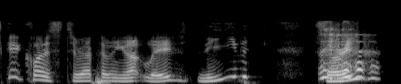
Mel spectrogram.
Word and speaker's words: Niamh: Niamh. Sorry, it's an interesting name. It doesn't how it's spelled is not how it sounds.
